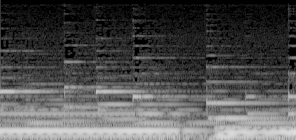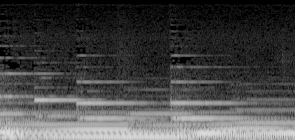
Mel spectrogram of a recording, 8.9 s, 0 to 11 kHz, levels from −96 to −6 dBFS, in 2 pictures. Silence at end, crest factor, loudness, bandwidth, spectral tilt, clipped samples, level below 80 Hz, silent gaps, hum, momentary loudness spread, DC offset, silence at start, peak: 0 s; 12 dB; -26 LUFS; 5.2 kHz; -10.5 dB/octave; under 0.1%; -30 dBFS; none; none; 4 LU; under 0.1%; 0 s; -12 dBFS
